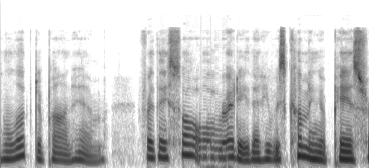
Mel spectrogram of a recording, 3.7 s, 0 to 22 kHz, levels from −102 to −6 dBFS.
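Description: From about 0.49 s right through to the end, there's automatic gain rising. The gain control decided the input was too quiet and kept pushing its level up, so the speech and the background noise swell together gradually rather than jumping.

Between roughly 1.99 and 2.27 s you get repeated packet loss, which gives that robotic sound. Short holes arrive one after another, none longer than about 23 ms, and roughly half the stretch is patched by stretching the previous sound, leaving it choppy.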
